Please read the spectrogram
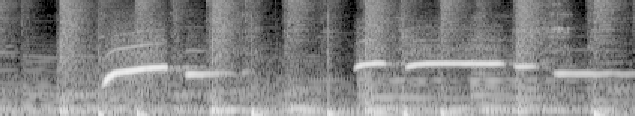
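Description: Whistled melody over a band backing of drums and guitar. The whistle swoops up into a high note about half a second in, then holds a few long notes, stepping down near the end.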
